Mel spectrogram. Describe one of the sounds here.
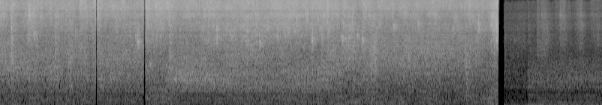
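Hands rub and scrub a dog's wet, soapy fur.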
